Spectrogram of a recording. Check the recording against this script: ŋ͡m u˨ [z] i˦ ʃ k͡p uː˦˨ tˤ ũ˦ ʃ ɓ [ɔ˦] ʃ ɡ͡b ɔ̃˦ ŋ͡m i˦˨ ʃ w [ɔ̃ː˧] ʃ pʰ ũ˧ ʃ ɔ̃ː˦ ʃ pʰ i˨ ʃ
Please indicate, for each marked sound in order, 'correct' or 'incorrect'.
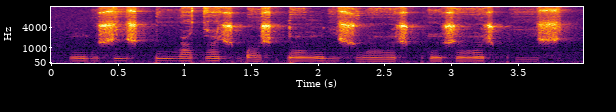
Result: incorrect, incorrect, incorrect

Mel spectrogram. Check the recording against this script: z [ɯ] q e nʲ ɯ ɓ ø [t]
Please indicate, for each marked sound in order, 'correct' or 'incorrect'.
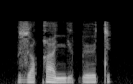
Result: incorrect, correct

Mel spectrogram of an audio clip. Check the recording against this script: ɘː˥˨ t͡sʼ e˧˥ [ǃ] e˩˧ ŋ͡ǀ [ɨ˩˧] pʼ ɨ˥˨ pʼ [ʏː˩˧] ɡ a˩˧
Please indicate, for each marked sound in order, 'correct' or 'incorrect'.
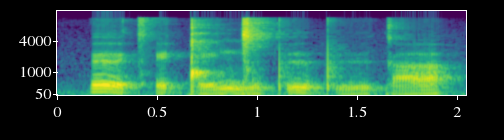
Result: correct, correct, incorrect

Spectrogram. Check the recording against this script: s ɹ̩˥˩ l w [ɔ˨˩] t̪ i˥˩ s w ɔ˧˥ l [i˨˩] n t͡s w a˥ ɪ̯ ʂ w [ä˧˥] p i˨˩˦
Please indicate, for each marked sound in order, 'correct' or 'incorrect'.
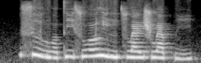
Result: correct, correct, incorrect

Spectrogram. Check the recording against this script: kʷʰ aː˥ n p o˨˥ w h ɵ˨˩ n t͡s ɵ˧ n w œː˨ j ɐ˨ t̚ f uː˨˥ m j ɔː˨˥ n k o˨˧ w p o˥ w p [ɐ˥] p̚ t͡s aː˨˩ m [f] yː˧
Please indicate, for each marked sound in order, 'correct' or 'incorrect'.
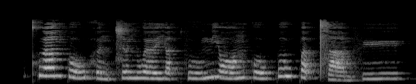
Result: incorrect, correct

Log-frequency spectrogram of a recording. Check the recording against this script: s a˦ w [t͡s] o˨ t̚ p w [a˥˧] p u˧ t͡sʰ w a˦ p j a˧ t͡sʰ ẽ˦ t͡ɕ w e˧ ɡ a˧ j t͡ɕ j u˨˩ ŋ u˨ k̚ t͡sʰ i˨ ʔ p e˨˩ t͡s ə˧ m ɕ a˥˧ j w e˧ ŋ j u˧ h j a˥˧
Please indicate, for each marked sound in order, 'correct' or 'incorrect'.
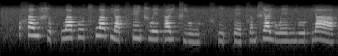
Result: incorrect, incorrect

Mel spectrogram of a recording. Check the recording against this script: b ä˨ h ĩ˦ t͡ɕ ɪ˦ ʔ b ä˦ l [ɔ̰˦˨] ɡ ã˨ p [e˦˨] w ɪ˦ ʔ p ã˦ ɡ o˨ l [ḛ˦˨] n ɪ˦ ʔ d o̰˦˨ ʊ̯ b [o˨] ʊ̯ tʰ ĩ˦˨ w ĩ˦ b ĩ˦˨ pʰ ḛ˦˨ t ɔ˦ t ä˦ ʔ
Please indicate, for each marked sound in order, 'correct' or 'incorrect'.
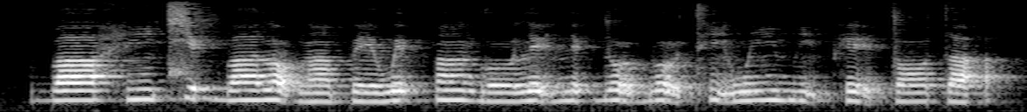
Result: correct, incorrect, correct, incorrect

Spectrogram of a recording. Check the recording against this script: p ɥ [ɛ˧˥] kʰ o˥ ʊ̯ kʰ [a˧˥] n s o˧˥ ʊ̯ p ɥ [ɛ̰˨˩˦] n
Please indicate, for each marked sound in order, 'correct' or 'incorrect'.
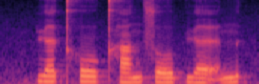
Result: incorrect, correct, correct

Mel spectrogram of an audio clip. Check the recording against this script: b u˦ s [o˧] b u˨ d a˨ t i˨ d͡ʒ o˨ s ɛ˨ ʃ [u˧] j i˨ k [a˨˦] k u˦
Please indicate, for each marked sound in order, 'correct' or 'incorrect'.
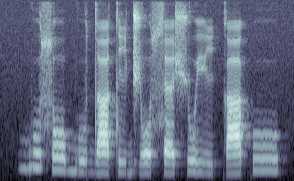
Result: correct, correct, correct

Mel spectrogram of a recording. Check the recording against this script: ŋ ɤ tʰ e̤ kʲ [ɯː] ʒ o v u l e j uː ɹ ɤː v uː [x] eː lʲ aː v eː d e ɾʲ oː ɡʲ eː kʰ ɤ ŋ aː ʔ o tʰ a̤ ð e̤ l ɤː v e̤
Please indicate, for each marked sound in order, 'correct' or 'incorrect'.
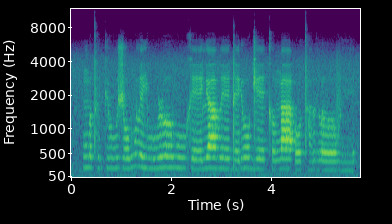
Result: incorrect, correct

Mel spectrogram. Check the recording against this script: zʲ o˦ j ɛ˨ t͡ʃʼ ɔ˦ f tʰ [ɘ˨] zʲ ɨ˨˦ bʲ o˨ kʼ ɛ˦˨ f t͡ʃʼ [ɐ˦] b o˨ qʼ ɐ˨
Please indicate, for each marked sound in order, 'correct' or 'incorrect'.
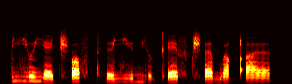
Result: correct, correct

